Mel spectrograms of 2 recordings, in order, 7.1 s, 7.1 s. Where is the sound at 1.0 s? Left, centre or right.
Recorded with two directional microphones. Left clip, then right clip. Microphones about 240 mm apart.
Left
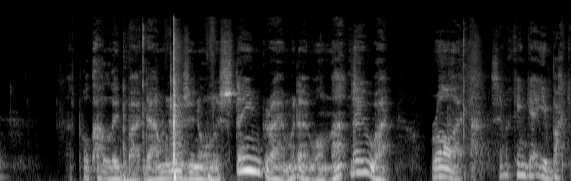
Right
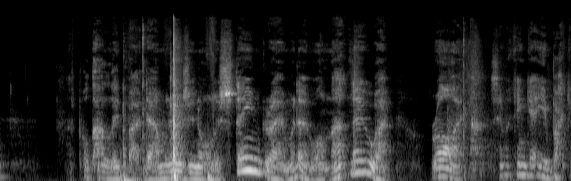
Left.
